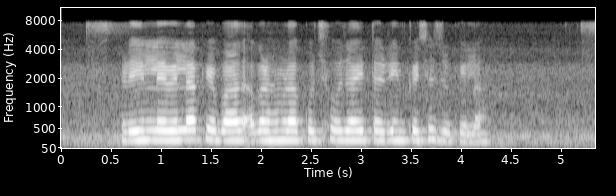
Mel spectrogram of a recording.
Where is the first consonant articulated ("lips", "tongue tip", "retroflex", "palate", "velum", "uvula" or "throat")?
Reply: tongue tip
